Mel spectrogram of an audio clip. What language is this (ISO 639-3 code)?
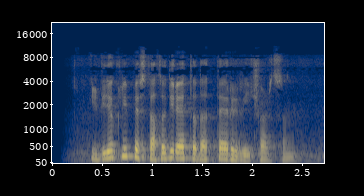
ita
